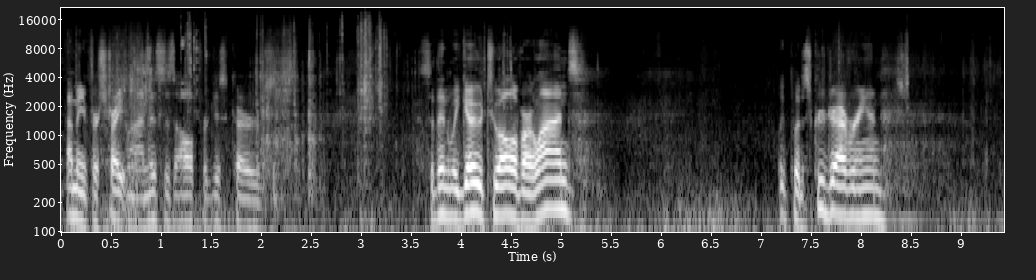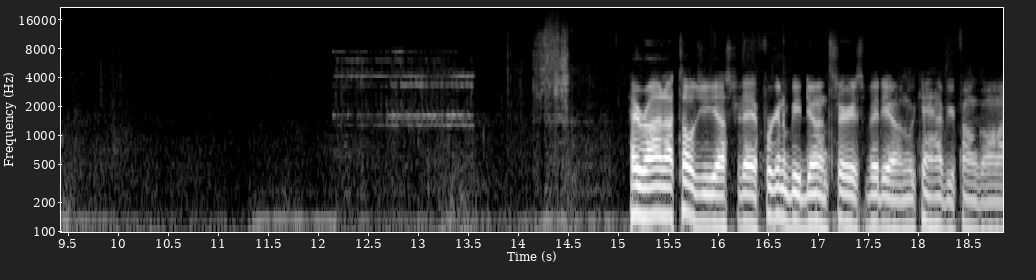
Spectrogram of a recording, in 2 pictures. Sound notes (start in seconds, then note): 12.1 phone rings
